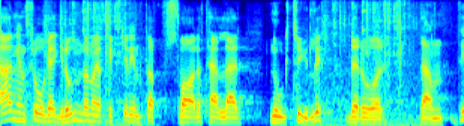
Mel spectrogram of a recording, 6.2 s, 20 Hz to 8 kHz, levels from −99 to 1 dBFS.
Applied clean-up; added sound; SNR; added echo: none; Coin (dropping); 15 dB; none.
